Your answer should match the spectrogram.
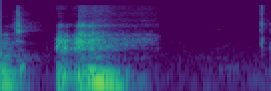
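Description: A man clears his throat, a short two-part voiced 'ahem' falling in pitch, in the first second; a brief click follows near the end.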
